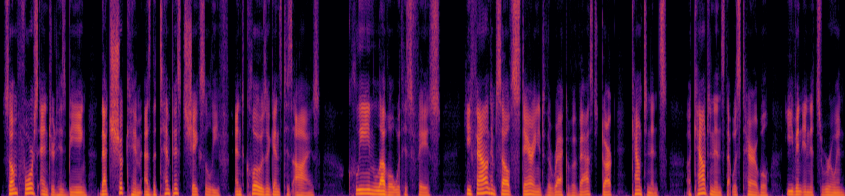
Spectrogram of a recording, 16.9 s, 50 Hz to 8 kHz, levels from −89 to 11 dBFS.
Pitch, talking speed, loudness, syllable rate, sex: 120 Hz, 155 wpm, -21 LUFS, 4.5 syllables/s, male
